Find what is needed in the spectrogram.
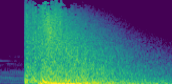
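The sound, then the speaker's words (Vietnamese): An explosive charge detonates against a pair of large doors. The loud blast starts abruptly after a moment of quiet, then a broad rumbling roar slowly fades away. “kích hoạt chốt nổ”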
